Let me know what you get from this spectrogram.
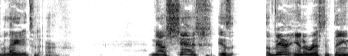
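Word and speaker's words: שש: as the uh letter was evolving that is pronounced shesh which is the exact same thing as this right here. So shesh and it means six.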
